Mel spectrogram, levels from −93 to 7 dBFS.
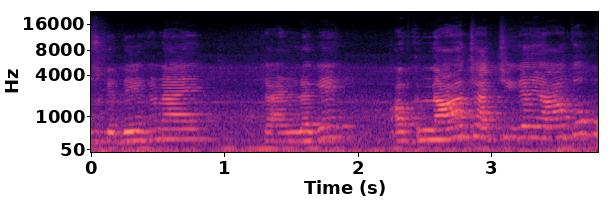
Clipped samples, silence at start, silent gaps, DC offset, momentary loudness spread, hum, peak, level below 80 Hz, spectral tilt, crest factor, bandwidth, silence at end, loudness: under 0.1%; 0 s; none; under 0.1%; 17 LU; none; -6 dBFS; -42 dBFS; -4.5 dB/octave; 20 dB; 16 kHz; 0 s; -25 LUFS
